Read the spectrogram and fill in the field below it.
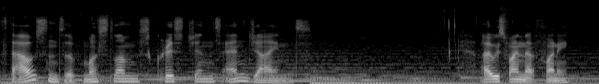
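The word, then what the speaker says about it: Jains: of Muslims Christians and giantes I always find that funny did you know that the the correct pronunciation of The Janes is giant I have a hard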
